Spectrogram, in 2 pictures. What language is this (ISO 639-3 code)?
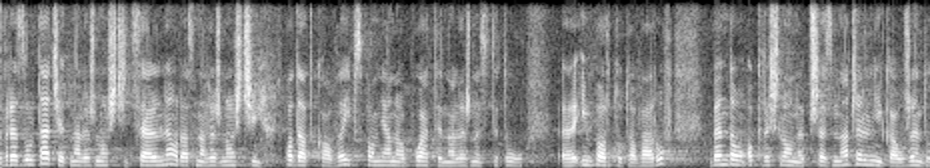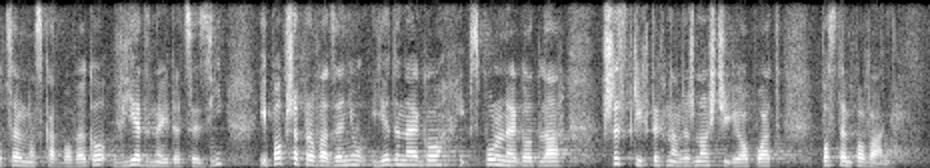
pol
